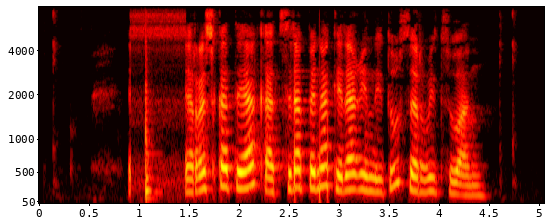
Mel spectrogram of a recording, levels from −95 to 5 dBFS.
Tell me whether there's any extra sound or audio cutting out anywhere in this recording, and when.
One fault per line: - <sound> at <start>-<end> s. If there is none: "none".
- thud at 1.1-1.2 s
